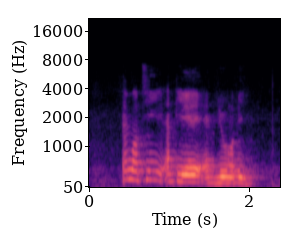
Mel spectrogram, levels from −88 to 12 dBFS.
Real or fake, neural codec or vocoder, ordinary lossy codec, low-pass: fake; codec, 16 kHz in and 24 kHz out, 1.1 kbps, FireRedTTS-2 codec; none; 7.2 kHz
